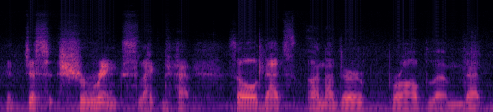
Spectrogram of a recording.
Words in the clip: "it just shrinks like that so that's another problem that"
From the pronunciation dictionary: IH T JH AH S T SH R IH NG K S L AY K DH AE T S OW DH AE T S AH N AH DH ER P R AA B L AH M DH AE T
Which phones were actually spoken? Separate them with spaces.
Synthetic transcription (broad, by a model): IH T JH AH S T SH R IH NG K S L AY K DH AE T S OW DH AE T S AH N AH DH ER P R AA B L AH M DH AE T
